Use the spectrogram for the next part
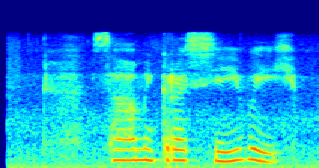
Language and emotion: Russian, positive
